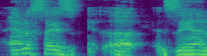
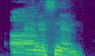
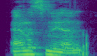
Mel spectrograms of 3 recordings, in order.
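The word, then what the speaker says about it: Anaïs Nin: There's an old quote, I think Anastasia Zen, I can't remember how to pronounce her name. Anis Nin. Thank you. Anis Nin.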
